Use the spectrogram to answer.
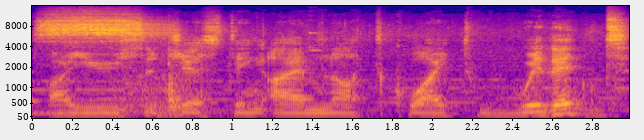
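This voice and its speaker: Booming in a put-on character voice, a man speaks at a very deep, low pitch. His pace is fairly slow, over clear background noise. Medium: actual play. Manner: arrogant, theatrical.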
